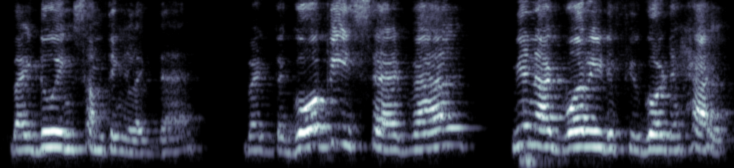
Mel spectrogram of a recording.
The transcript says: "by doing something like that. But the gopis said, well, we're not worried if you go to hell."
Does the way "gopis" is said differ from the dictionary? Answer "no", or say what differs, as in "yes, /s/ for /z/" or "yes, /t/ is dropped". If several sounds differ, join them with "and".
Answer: yes, /b/ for /p/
